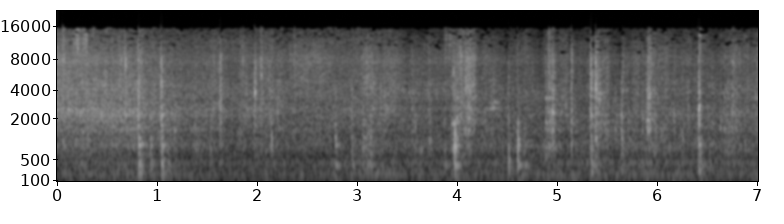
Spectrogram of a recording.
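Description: Crabs being stirred in a wok with a wooden spatula: irregular sharp clacks and knocks of shells and spatula against the pan, the strongest about four seconds in. Under them is a steady sizzle from the water just added to the hot oil.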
